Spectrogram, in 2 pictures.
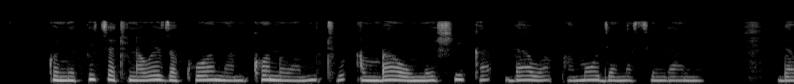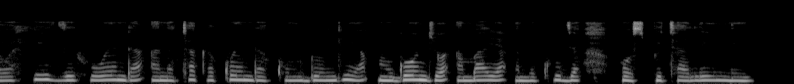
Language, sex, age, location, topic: Swahili, female, 25-35, Nakuru, health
